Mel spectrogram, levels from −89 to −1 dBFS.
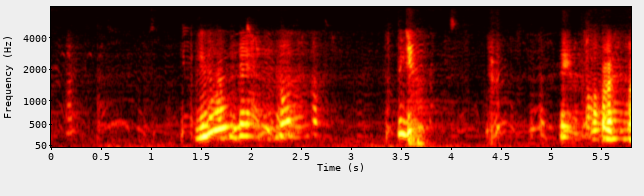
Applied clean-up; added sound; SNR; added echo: neural mask model DeepFilterNet 3.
